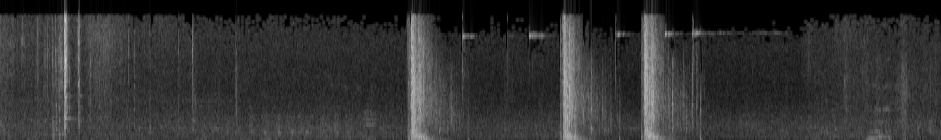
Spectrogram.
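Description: Handgun shots fired at a military shooting exercise ring out as sharp, sudden cracks. Three loud reports stand out well apart, with a couple of fainter pops around them over low background noise.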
